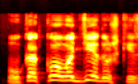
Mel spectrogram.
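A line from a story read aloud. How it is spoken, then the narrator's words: Yelled into phone. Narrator (Russian): заорал я в трубку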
